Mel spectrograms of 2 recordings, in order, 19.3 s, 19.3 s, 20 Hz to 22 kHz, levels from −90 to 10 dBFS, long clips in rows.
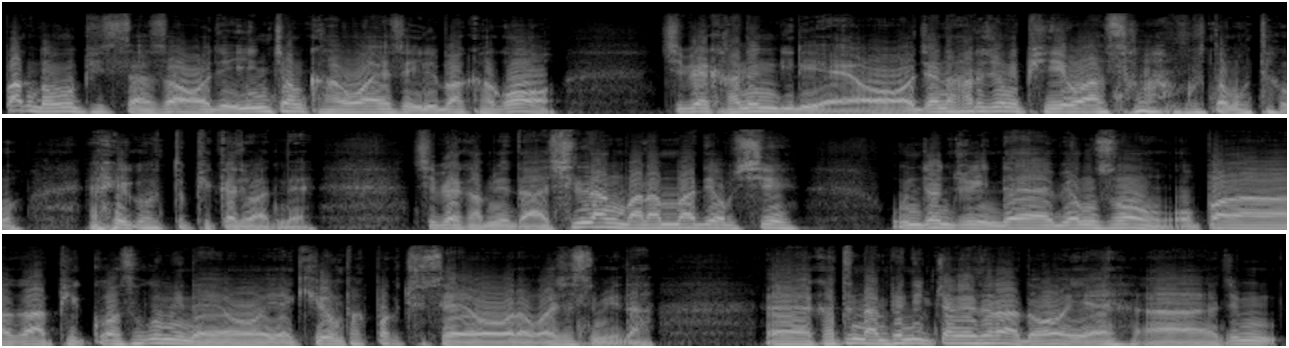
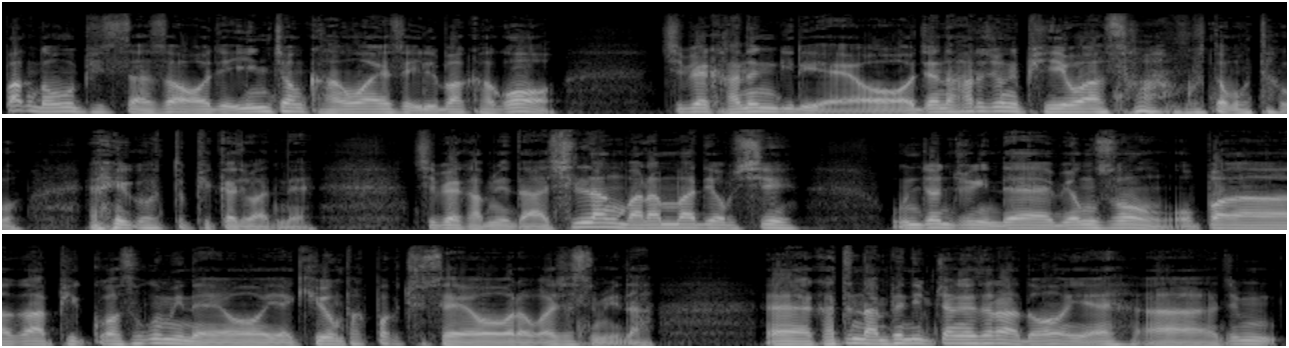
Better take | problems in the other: second | distortion; slight; 10 dB below the speech

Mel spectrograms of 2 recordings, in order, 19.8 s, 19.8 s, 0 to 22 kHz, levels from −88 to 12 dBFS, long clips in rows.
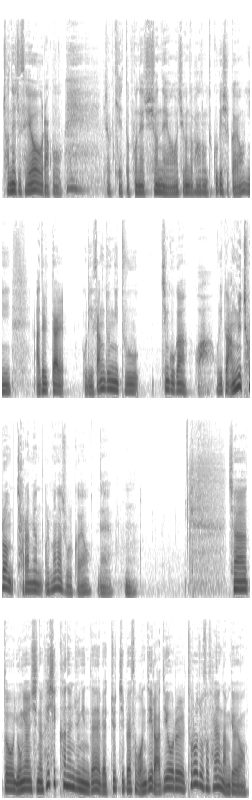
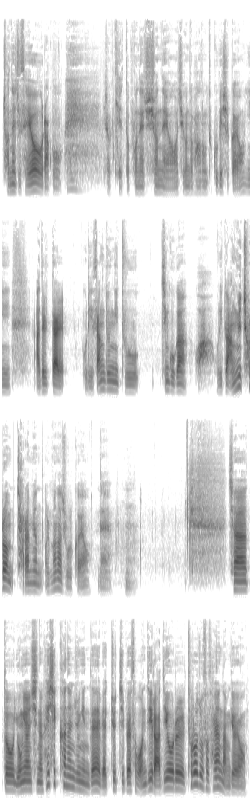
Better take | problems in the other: first | thin; very; fading below 500 Hz

